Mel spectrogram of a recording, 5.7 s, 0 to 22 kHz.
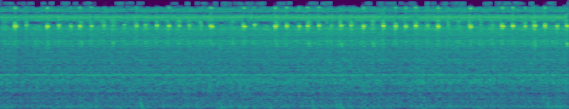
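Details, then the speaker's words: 1988 Ford E150 Econoline van, 4.9L engine, idle after replacing the rough, seized-looking tensioner/idler pulley: much quieter, but a faint thin chirp about three times a second remains; owner suspects the belt needs replacing. "there's the squeak oh are you telling me it's something else I hear the squeak back guys I wonder if I need a new belt maybe I'll need to do a new belt"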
